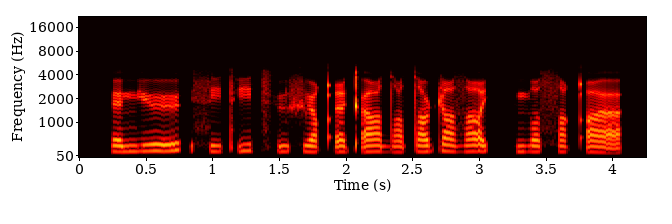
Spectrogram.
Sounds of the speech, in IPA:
ɛ mʲ ø | s i tʼ i t͡sʼ ʉ ʃ ø qʼ i kʼ a dˤ a tˤ ʉ ʈ i zˤ i | mʲ ʉ sˤ a qʼ a

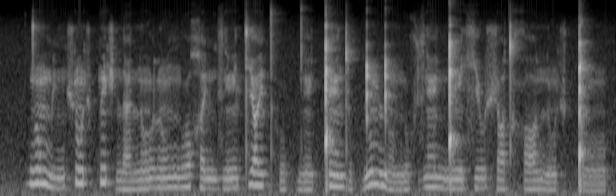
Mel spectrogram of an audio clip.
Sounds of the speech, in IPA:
d̪ õ˥ m i˩ ŋ ʃ ũ˥ ʃ p ĩ˥ ʃ n æ˩ n õ˩˧ u̯ l ũ˩˧ ŋ u˩˧ χ i˩ ŋ z ĩ˩˧ tʲ ɒ˥ i̯ t̪ʰ u˩ p d̪ ẽ˩ ǃ ẽ˥ d u˩ p ɖ ũ˥ m ɖ õ˩ n̪ u˩ x z ẽ˥ ŋ͡ǃ ĩ˧ sʲ u˧˥ ʃ ɒ˧ d x ɒ˧˥ n ũ˩˧ ʃ ǃ õ˩

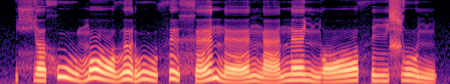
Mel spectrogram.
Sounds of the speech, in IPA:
ç ɜ˨ x uː˥˩ m ɔː˥˩ ð ə˥˩ ɾ uː˥˩ θ ɪ˥˩ x ɛ˨˥ n ɛː˨˩˦ ŋ æ˨˩˦ n ɛ˦ ɲ ɔː˨˥ θ i˦ ɕ ʊ˥˩ ɲ

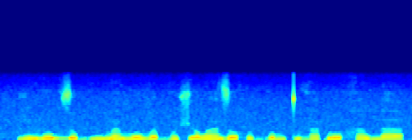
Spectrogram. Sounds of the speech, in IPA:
j ĩ v o v z o bʱ i ŋ v ã v o v ɐ bʱ õ ʃ ɨ lˠ ã z o h u bʱ o m tʷ ɨ ɦ ã ɓ o h ã w n a

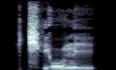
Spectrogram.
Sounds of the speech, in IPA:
t͡ɕʰ j o˧˥ ʊ̯ n̪ i˥˩

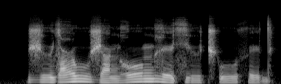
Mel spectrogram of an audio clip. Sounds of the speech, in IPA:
ʒ ɨː˨ lʲ ʕ uː˦˨ ʒ a˨ ŋ ɣ oː˦ ŋ ɣ e˨ sʲ ɨː˨ t͡ʃʼ uː˨ θ e˨ d

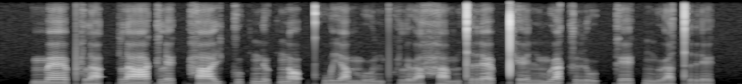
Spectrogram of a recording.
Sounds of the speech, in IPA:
m ɛː˥˩ pʰ l a˨˩ ʔ p l aː˥˩ k l e˥˩ k̚ h aː˥˩ j k u˥˩ k̚ n ɯ˦˥ k̚ n ɔ˥˩ ʔ kʰ w i˧ a̯ m uː˨˩ n pʰ l ɯ˩˦ a̯ h a˩˦ m t r ɛː˥˩ p̚ tʰ e˧ n m ɯ˥˩ a̯ k r u˨˩ ʔ k e˥˩ k̚ ŋ ɯ˧ a̯ t r e˦˥ k̚

